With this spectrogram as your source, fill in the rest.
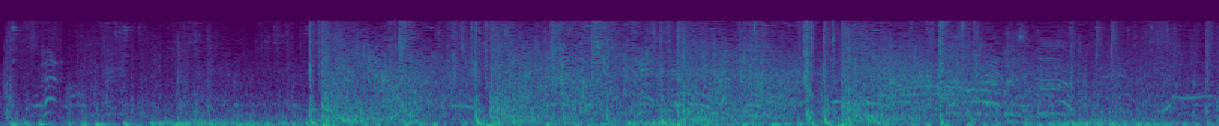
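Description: A horse gallops with thudding hooves.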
